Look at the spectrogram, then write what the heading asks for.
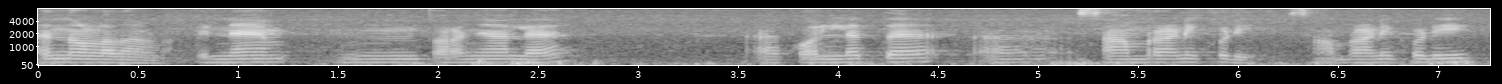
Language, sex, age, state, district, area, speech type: Malayalam, female, 45-60, Kerala, Pathanamthitta, rural, spontaneous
